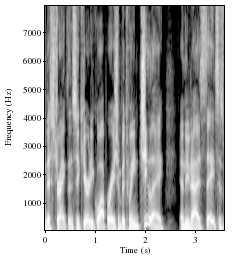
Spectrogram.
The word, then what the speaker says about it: Chile: Chile. Chile. Chile is how you pronounce it.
